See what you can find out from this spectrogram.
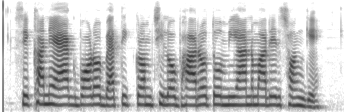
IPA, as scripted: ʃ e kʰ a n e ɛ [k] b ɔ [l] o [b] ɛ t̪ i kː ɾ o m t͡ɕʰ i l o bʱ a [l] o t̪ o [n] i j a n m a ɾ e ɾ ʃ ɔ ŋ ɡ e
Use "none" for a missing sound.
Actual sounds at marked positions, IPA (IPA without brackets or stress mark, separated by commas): k, ɽ, b, ɾ, m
